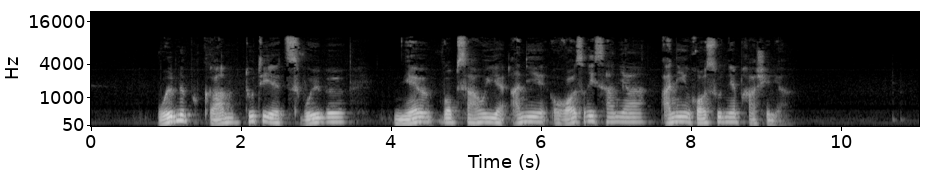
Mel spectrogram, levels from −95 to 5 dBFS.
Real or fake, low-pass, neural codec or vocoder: real; 9.9 kHz; none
